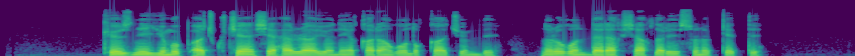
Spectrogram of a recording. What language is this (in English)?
Uyghur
